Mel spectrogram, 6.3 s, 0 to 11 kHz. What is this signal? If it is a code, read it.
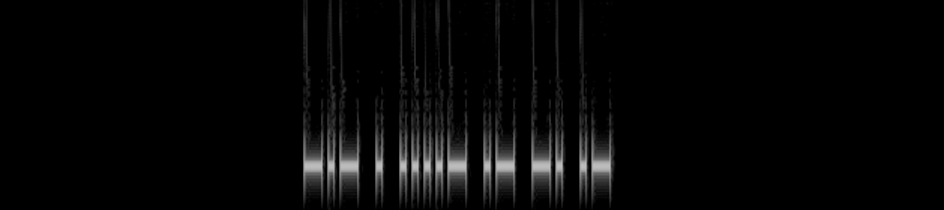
Morse code, heard as a keyed tone, about 32 wpm, 700 Hz. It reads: KE4ANA
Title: USA Call Signs - 6 Characters - Repeated 3x - 30wpm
